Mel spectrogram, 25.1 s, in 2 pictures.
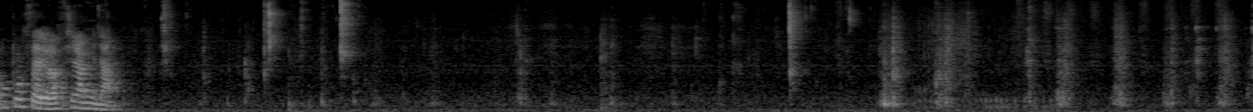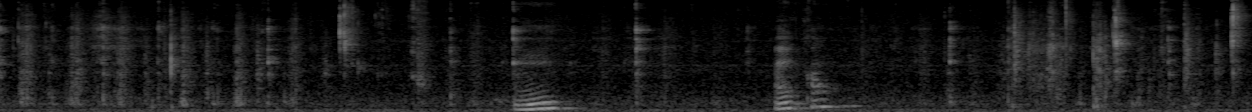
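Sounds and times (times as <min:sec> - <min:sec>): person chewing chicken: 0:01.5 - 0:17.5, 0:21.5 - 0:25.0.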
